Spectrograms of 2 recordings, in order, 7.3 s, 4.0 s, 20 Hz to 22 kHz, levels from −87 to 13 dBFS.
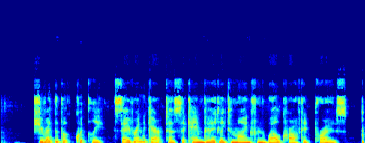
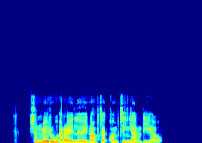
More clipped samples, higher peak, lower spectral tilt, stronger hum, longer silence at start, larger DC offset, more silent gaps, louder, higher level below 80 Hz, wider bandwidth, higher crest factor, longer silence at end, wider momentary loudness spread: neither; second, -6 dBFS vs 0 dBFS; second, -4.5 dB/octave vs -7 dB/octave; neither; about the same, 0.7 s vs 0.6 s; neither; neither; about the same, -18 LUFS vs -19 LUFS; second, -66 dBFS vs -54 dBFS; first, 10 kHz vs 7.8 kHz; second, 12 dB vs 20 dB; second, 0 s vs 0.85 s; about the same, 9 LU vs 11 LU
